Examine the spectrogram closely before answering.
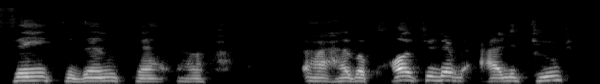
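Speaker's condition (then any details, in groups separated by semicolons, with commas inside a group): Cerebral palsy; speech impairment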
